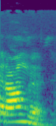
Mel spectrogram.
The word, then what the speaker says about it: wrong: दूसरा जिसका देखो WRONG है तो रॉन्ग पढ़ेंगे, W का उच्चारण नहीं किया, क्या पढ़ेंगे, रॉन्ग।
